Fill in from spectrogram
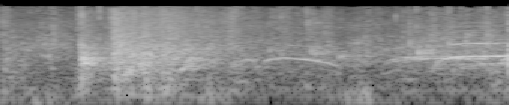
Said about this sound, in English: they're cheering for you because they know God is good.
